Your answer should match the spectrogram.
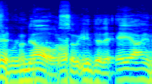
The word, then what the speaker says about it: Renault: and any everyone knows it's not renal it's Renault so either the AI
